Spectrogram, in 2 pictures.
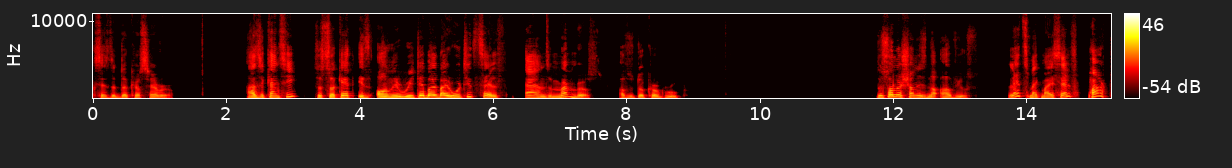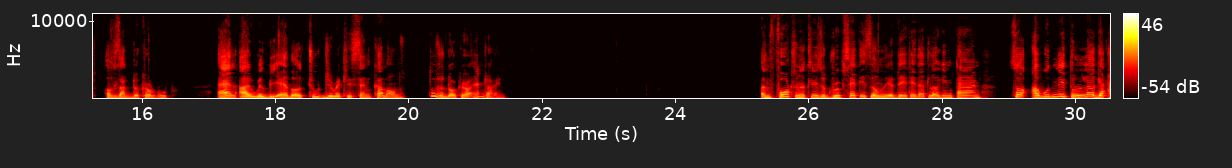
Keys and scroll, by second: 0.0-1.3 typing, 1.7 Return, 9.0-9.8 typing, 15.3-24.5 typing, 26.3-27.2 typing.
